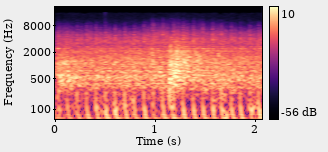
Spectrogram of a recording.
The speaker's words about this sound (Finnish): Tuhannet piiput hehkuivat kuumuutta, tuhannet kädet latasivat ja ampuivat.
